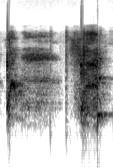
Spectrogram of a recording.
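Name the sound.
cough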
